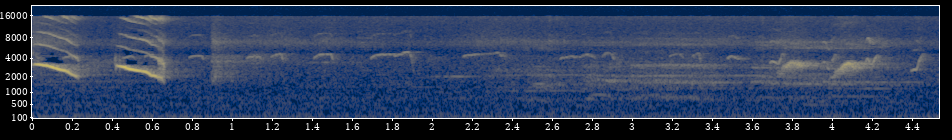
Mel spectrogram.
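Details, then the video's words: Hwamei decoy bird, newly brought out for its first practice in a small cage, in a fierce singing contest: two loud, clear whistles sliding steeply downward, then faint scattered chirps and short notes. "Chim Huýt Cô Mồi Mới Lên Lần Đầu Dợt Lụp Nhỏ Đấu Căng Lửa Thật"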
